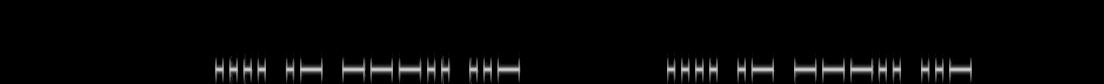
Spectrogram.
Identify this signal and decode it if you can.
Morse code, heard as a keyed tone, about 17 wpm, 700 Hz. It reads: HA8U HA8U
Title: DXCC-100 Call Signs - 4 Characters - Repeated 2x - 17wpm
